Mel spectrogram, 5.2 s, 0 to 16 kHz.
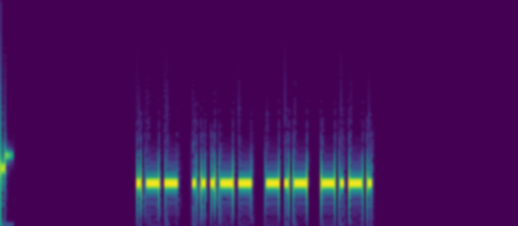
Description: Morse code, heard as a keyed tone, about 26 wpm, 700 Hz. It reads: W3KC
